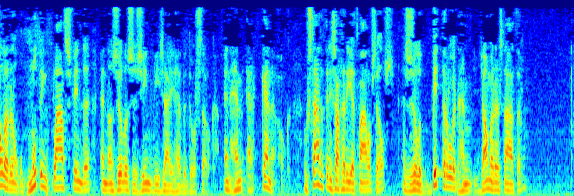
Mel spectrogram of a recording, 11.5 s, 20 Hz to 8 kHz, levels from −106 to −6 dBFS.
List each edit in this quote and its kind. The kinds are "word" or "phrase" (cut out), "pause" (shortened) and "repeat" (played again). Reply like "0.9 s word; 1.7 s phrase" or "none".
1.9 s pause; 4.4 s pause; 8.0 s pause; 9.1 s word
